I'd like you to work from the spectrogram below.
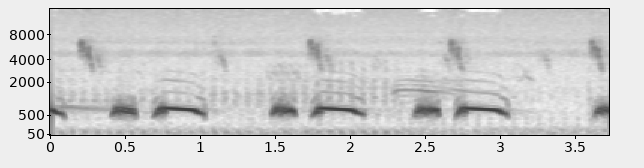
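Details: Spotted dove calling at a ground decoy set to lure a rival. Two-part phrases each pair a short coo with a longer coo that arches and then falls, repeated roughly every second. Faint high chirps are also heard.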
